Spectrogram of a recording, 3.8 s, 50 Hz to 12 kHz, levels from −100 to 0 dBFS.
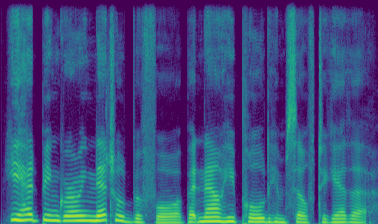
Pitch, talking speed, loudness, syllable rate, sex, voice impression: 205 Hz, 190 wpm, -17 LUFS, 5.4 syllables/s, female, very feminine, young, middle-aged, slightly thin, tensed, very powerful, bright, slightly soft, clear, muffled, fluent, raspy, cute, cool, intellectual, very refreshing, sincere, very calm, friendly, reassuring, unique, slightly elegant, wild, slightly sweet, lively, kind, slightly modest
